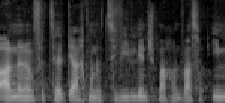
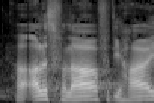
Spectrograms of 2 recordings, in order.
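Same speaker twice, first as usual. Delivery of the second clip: suddenly much louder on leaving everything; emphatic outburst; 13 dB louder than usual. Real, not acted. Preacher telling the church what he gave up, loudly stressed. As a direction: burst out with it, the big sacrifice. Testimony, dramatic turning point.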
